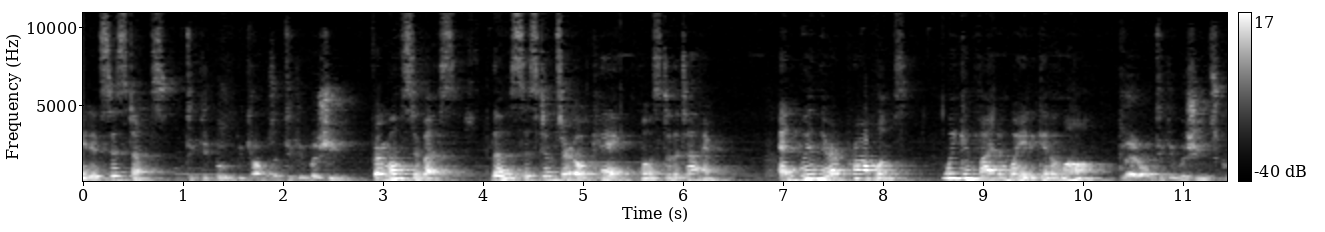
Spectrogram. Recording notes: Shows recorded at OggCamp11. OggCamp 11 was a two-day unconference where technology enthusiasts came together to exchange knowledge.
